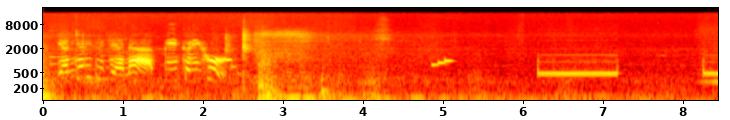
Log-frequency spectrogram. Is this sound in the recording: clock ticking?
no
